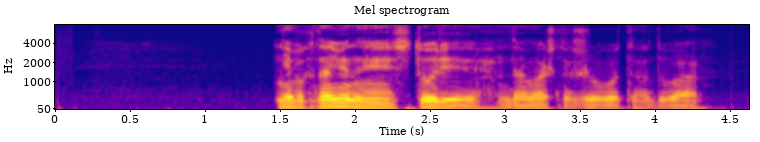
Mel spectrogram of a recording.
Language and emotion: Russian, neutral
